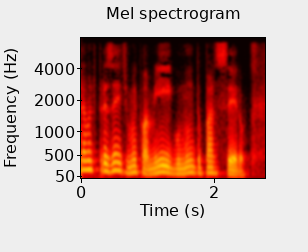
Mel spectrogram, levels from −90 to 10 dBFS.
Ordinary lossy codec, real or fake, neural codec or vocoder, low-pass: MP3, 32 kbps; fake; codec, 24 kHz, 0.9 kbps, WavTokenizer, large speech release; 7.2 kHz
